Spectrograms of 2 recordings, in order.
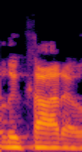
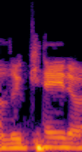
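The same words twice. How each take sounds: First: The middle syllable sounds like 'kah'. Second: The middle syllable sounds like 'kay'. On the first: The speaker calls it wrong. "not Lucado" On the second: The speaker calls it right. "remember Kay"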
